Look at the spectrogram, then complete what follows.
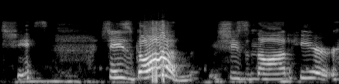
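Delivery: slow yelling. Explaining a tarot card about walking away, yelling. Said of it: "Sorry, I'm yelling".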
